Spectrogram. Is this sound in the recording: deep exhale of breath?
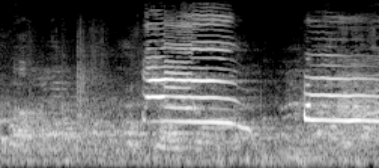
no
